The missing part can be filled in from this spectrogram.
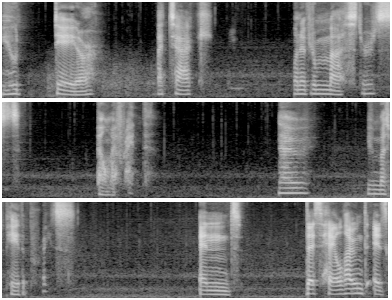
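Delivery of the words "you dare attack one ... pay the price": hushed, quiet, deliberate and slow delivery. Narrating a game, voicing a hellhound confronting its attacker, in a quiet voice. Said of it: "in a quiet voice".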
